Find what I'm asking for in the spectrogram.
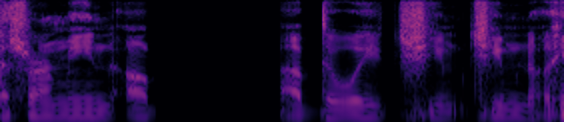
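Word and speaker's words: Sharmeen Obaid-Chinoy: But, how do you say her name? Shermin Obadachinoy? Obadachinoy. – I think you're right. Yeah, Shermin Obadachinoy. Yeah, I think you're saying it right.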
